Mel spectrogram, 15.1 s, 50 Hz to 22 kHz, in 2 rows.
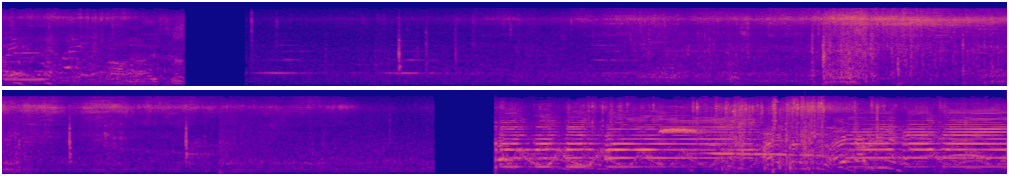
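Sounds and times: bike tyres rushing over dirt: 2.7 - 10.8, 11.6 - 15.0.

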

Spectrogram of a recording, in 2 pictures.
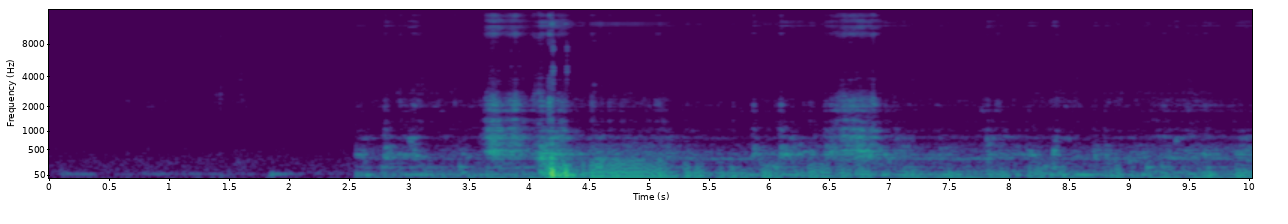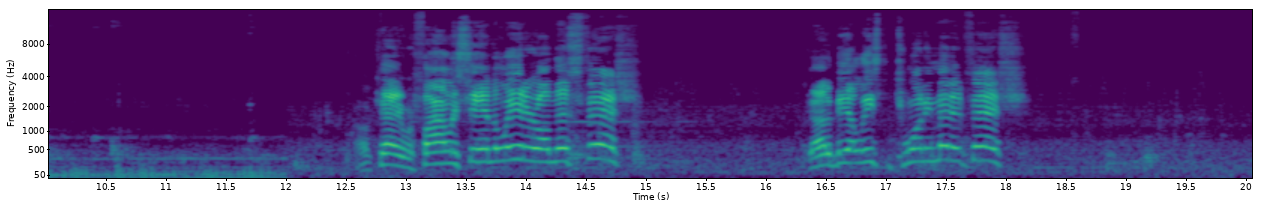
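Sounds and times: boat motor running: 2.6 - 12.0
wind on microphone: 3.1 - 12.0.

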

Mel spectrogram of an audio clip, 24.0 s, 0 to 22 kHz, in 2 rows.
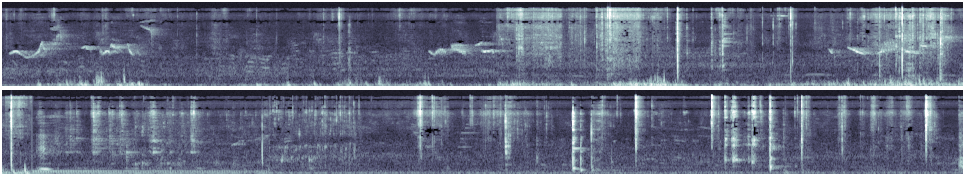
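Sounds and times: low steady hum: 12.1 - 17.1
pots and boards clattering: 12.4 - 15.5, 19.1 - 19.7.

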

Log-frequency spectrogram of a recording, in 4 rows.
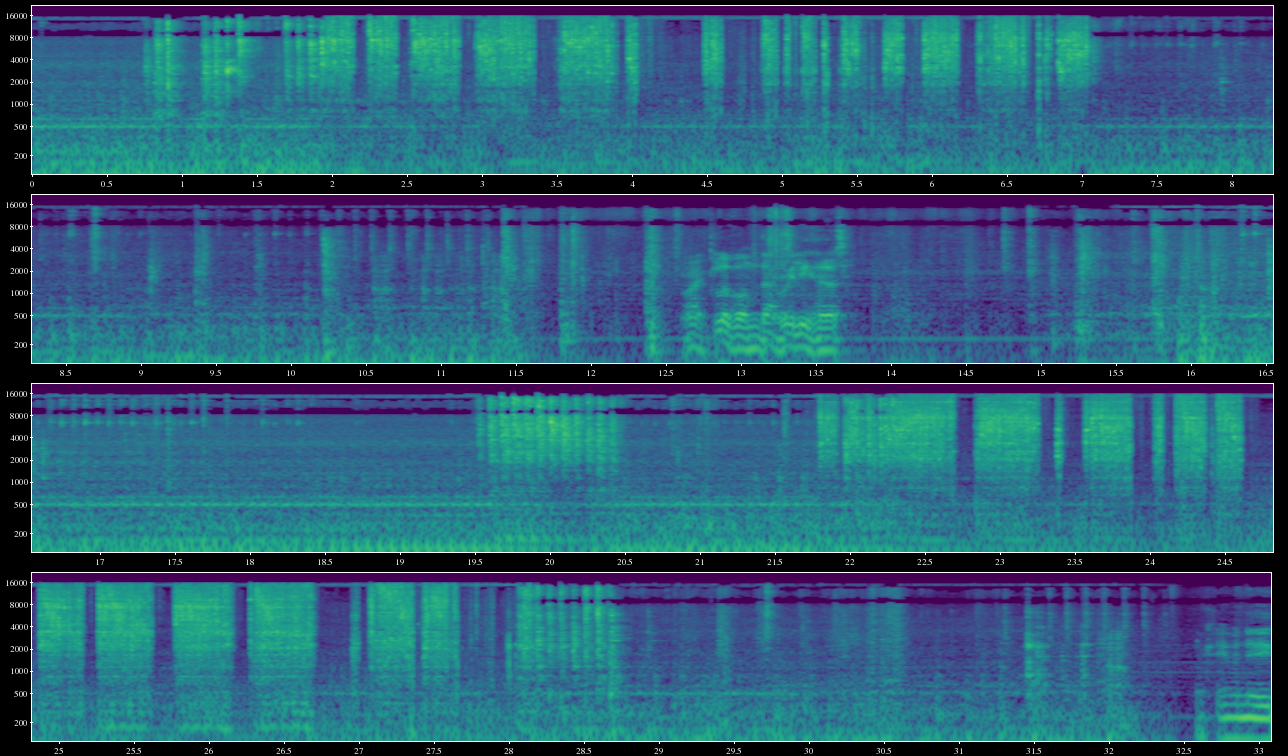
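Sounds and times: wood lathe motor running: 1.7 - 7.3, 19.4 - 28.5
gouge hitting and scraping wood: 1.8 - 7.1, 21.6 - 28.4.

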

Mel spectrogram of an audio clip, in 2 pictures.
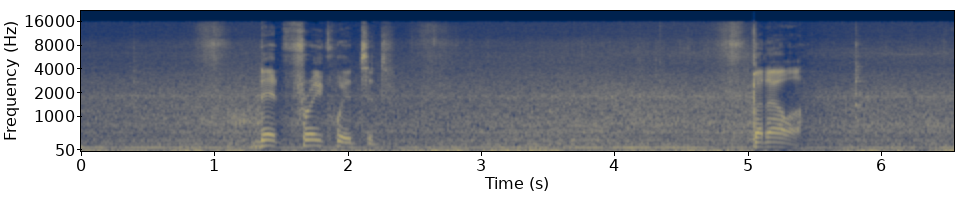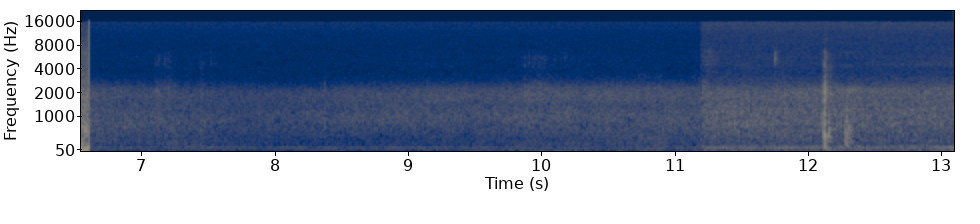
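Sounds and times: traffic noise with low hum: 0.0 - 13.0.

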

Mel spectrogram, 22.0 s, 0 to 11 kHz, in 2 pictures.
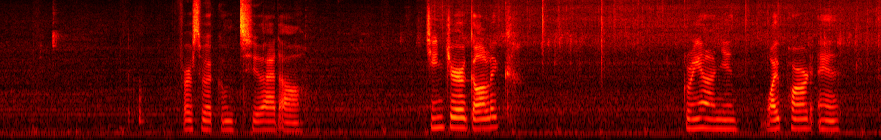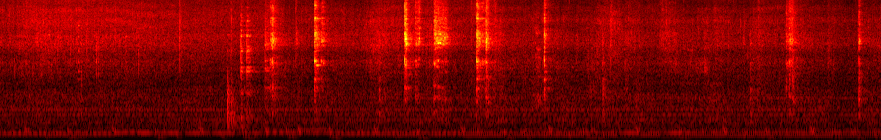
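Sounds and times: vegetables sizzling in hot oil: 5.2 - 22.0
spatula scraping and knocking wok: 13.8 - 22.0.

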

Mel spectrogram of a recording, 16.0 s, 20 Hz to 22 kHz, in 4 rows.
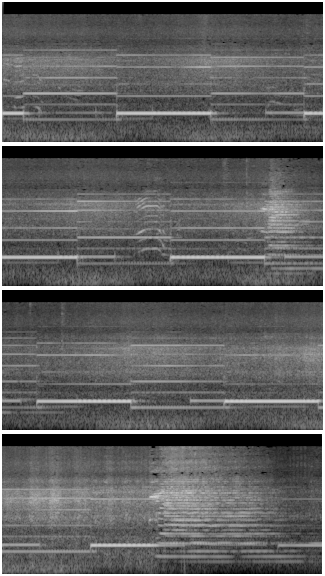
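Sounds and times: level crossing alarm: 0.0 - 16.0
road traffic noise: 0.0 - 16.0
train horn: 7.1 - 8.4, 11.4 - 16.0.

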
